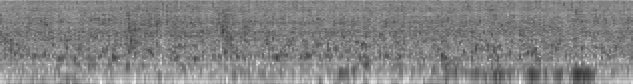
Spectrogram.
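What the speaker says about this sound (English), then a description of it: "It stirs up all the sand, sucks it right down through the sluice." A gold sluice bucket auto feeder running with water, which stirs up sand and draws it down through the sluice, giving a steady close trickling and rushing of flowing water with faint gurgles throughout and no talking.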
